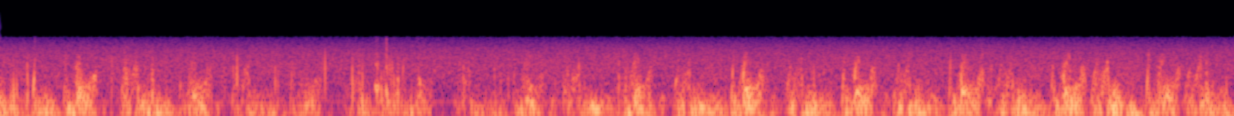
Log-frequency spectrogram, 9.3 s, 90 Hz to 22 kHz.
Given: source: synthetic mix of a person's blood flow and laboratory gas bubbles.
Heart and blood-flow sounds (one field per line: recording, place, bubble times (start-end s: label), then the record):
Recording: Doppler ultrasound of blood flow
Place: precordium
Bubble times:
2.78-3.02 s: bubbles
3.12-3.20 s: bubbles
7.20-7.46 s: bubbles
From the record:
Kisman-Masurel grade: 121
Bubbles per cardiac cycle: 1 to 2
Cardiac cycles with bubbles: 10 to 50%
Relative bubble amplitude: barely perceptible (0.100 to 0.250)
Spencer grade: 2 (many but less than half of the cardiac periods contain bubble signals, singularly or in groups)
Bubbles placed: only in the low amplitude regions of the cardiac cycle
